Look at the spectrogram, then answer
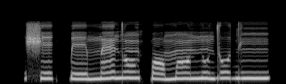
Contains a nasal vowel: yes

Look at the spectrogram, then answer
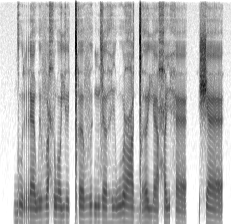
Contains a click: yes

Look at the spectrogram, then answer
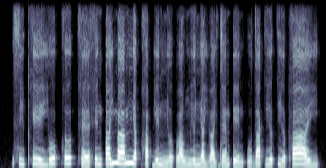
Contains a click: no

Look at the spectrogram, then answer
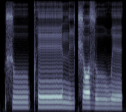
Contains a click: no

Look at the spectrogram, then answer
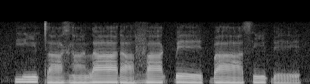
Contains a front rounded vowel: no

